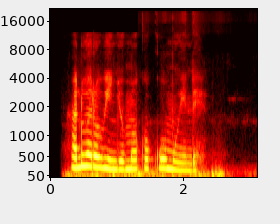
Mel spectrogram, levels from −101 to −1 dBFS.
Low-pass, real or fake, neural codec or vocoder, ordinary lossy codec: 19.8 kHz; real; none; Opus, 32 kbps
